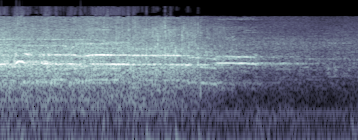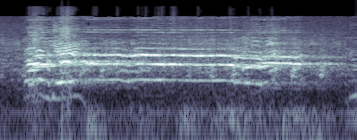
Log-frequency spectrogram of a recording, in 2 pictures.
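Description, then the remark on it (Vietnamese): A rooster crows loudly in two long, drawn-out calls separated by a brief pause, with a mother hen and many chicks clucking and chattering in the background. “Bài con gà gái te te ha. Hay da, có gà mẹ và cả gà con nữa, nhiều ơi là nhiều.”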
